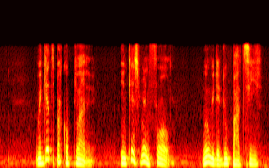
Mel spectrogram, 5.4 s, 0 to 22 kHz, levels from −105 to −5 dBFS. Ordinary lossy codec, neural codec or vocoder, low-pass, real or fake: none; codec, 16 kHz, 2 kbps, FunCodec, trained on Chinese and English, 25 frames a second; 7.2 kHz; fake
